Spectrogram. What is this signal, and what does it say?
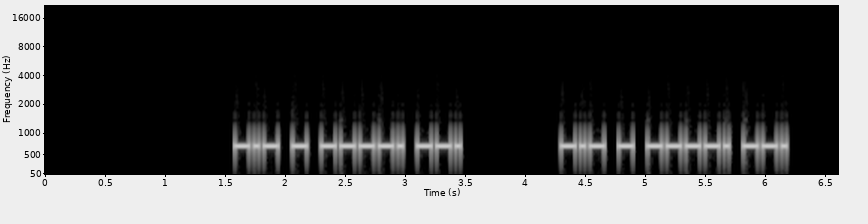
Morse code, heard as a keyed tone, about 30 wpm, 700 Hz. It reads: KT9G KT9G
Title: USA Call Signs - 4 Characters - Repeated 2x - 30wpm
